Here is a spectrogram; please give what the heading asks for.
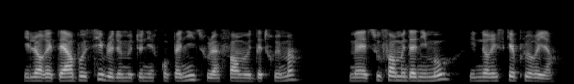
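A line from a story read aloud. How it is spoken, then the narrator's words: Plain. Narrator (French): répondit Lupin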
